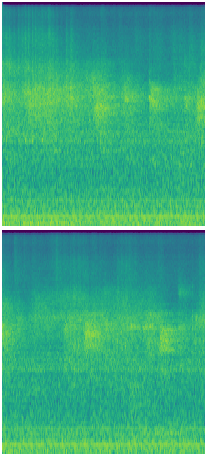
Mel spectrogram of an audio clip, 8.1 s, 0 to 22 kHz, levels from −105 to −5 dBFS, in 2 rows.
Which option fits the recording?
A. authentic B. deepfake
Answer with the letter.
B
